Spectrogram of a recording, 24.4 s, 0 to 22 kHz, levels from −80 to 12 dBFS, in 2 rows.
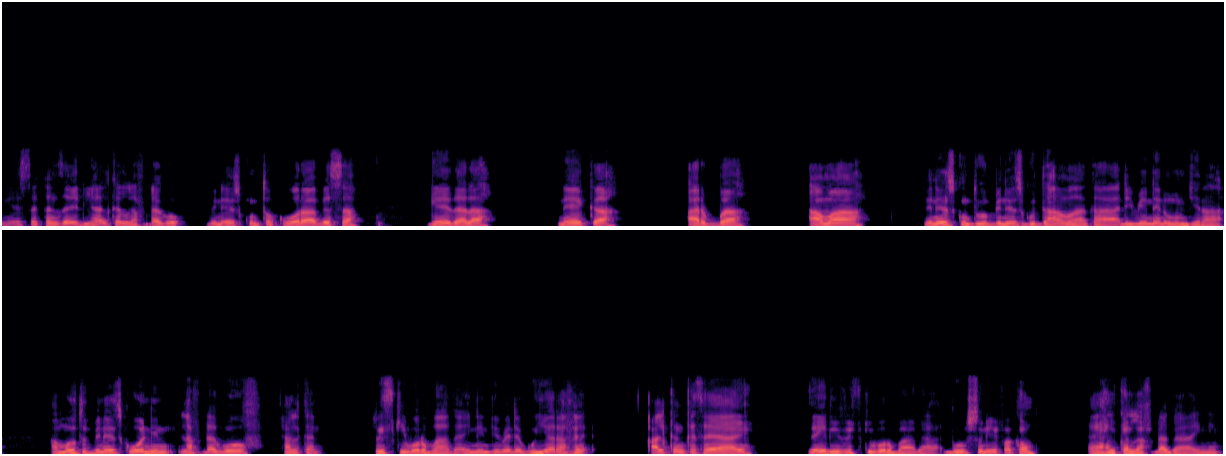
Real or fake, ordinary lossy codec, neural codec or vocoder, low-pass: fake; none; codec, 16 kHz, 4 kbps, X-Codec, HuBERT features, trained on balanced general audio; none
